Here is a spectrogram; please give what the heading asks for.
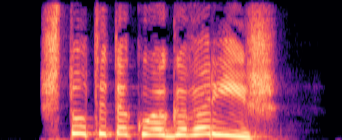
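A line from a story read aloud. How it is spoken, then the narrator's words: Breaking-point shout. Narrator (Russian): закричала она, не выдерживая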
